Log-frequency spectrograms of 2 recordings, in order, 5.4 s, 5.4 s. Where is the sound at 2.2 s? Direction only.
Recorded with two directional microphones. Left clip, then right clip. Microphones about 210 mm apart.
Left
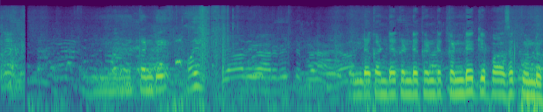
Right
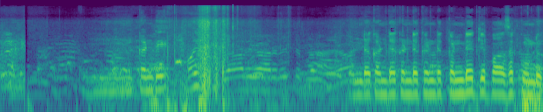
45° right (ahead or behind).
